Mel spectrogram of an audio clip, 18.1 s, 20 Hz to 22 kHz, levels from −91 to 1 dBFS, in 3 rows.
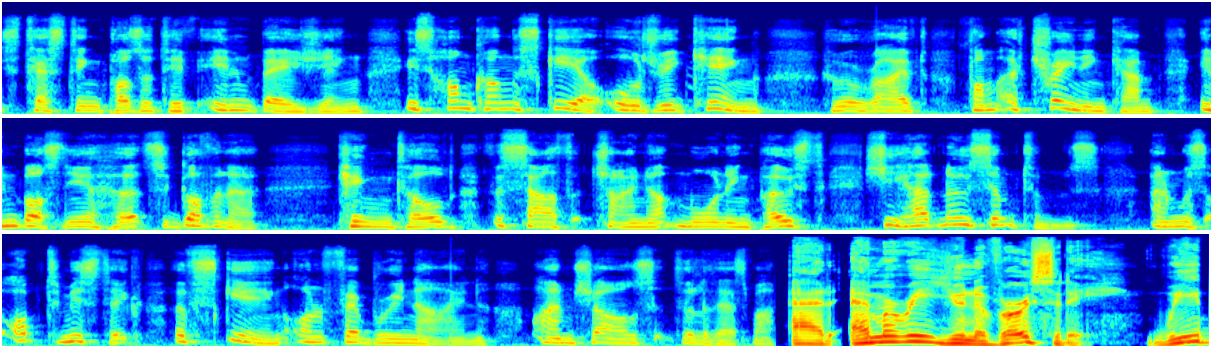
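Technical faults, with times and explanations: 2.37, 4.37, 6.36, 8.36, 12.34 and 14.33 s: overlap between stream segments. Each event is a brief click or tiny skip. The sound is delivered in 2-second segments whose time stamps overlap slightly. The player trims the overlap, but that material was not actually duplicated. So between 10 and 16 ms of real audio disappears at each join. The waveform jumps across the gap. The spacing follows the segment boundaries.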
